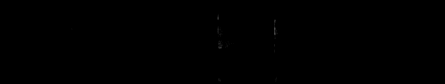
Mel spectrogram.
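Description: Faint clicks of a stylus tapping on a tablet's glass screen over near silence: one small tap about a second in, then two louder taps about half a second apart past the middle.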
